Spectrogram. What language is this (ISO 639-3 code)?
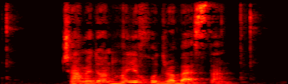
fas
